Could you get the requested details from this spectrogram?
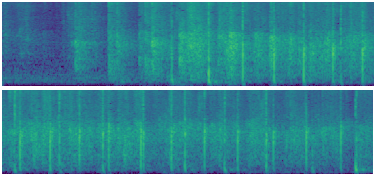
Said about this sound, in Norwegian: Michael Douglas fikk altså applaus under pressekonferansen i Cannes da han takka Steven Soderberg og de andre for å vente på han mens han kjempa mot kreftsykdommen.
